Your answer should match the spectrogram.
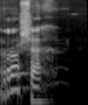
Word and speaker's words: Rorschach: Nadie puede pronunciar Rorschach. – es Rorschach.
